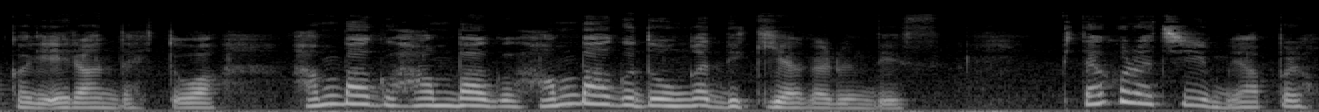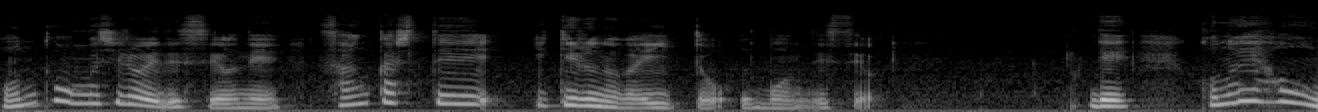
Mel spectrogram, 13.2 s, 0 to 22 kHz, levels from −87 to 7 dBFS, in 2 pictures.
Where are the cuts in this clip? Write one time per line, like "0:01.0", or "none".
0:08.1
